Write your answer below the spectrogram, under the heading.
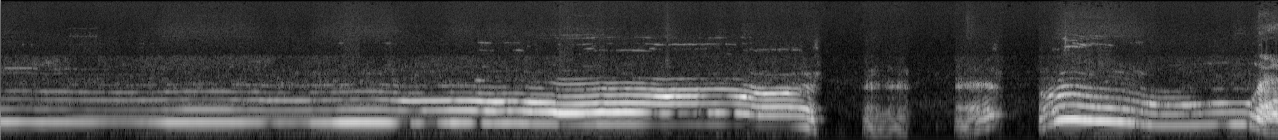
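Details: Siberian Husky yodeling as an early-morning wake-up call: long, sustained harmonic howls that waver and slide downward, broken by brief pauses, then a rising wail at the end; a man speaks briefly around it.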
